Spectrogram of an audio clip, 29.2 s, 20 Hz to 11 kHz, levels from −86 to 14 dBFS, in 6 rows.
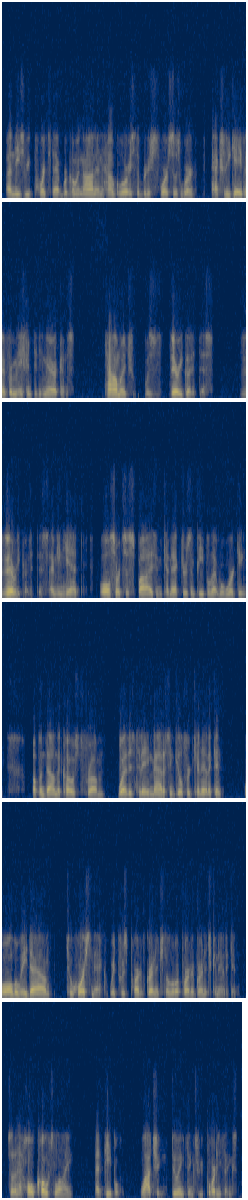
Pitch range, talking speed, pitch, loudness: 100-125 Hz, 175 wpm, 110 Hz, -23 LUFS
